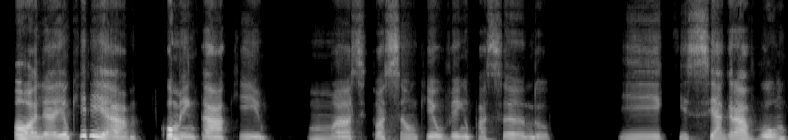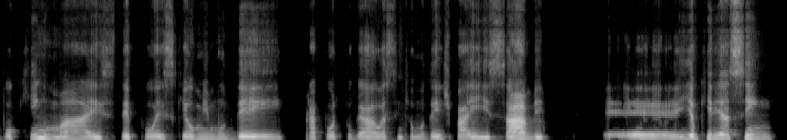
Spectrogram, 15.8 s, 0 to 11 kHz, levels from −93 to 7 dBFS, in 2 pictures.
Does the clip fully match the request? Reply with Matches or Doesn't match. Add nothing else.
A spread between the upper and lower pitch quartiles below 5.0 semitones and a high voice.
Doesn't match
